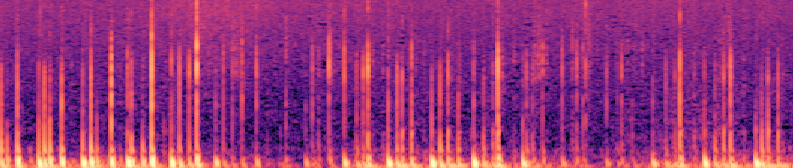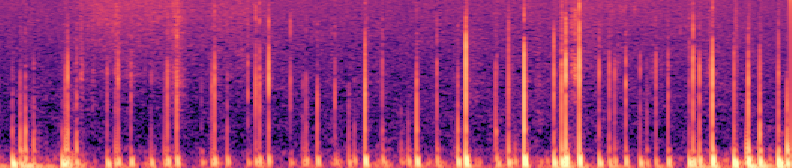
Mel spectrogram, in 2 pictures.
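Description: Fingernails rapidly scratch and tap a thin, solid, round cork coaster held edge-on beside the microphone. The result is quick, irregular bursts of dull, deep, thumpy taps and soft scratches that die away almost instantly, with brief pauses between flurries.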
